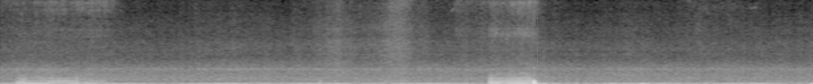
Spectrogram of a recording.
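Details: Sleeping Maltese dog snoring tremendously indoors: a long harmonic snore at the start and another rasping one near five seconds, over a steady low hum, with a soft rustle between.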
